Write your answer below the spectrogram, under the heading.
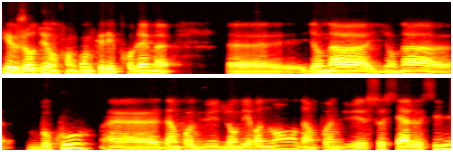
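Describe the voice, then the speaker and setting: His intonation is fairly even. A man speaks with a medium pitch. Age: 30s. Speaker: entrepreneur. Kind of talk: monologue portrait interview. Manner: hesitant with many fillers and repetitions.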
